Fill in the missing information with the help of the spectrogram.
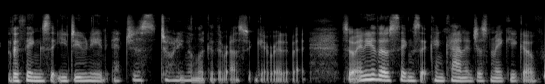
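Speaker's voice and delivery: usual speaking voice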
